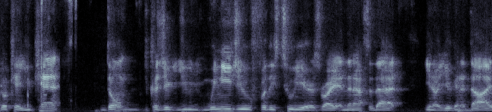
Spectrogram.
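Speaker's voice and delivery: ordinary delivery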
